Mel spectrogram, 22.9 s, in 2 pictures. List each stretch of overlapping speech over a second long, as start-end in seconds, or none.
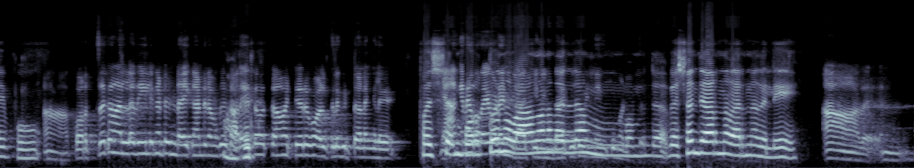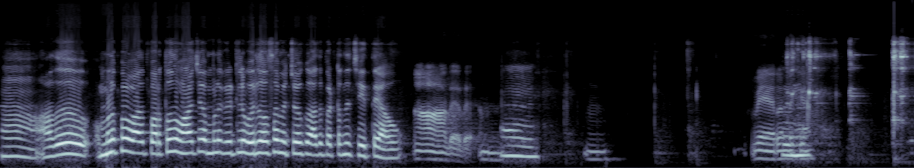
5.6-7.4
